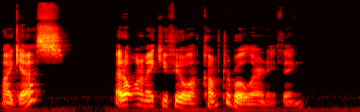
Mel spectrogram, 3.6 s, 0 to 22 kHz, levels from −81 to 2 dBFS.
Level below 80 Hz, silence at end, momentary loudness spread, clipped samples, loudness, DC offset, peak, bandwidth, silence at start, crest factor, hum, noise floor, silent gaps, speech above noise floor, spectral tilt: -66 dBFS; 0.6 s; 17 LU; under 0.1%; -25 LUFS; under 0.1%; -4 dBFS; over 20 kHz; 0 s; 24 dB; none; -65 dBFS; none; 39 dB; 0 dB/octave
